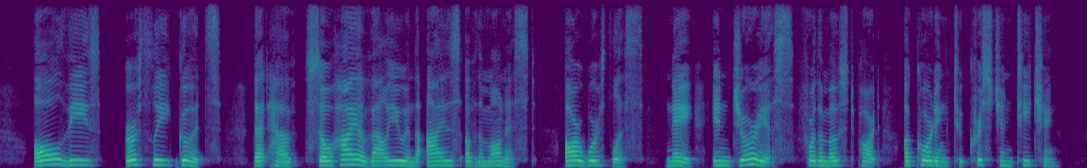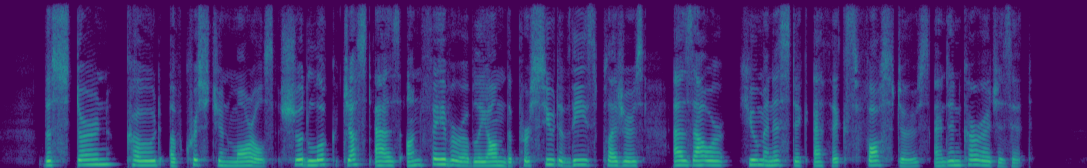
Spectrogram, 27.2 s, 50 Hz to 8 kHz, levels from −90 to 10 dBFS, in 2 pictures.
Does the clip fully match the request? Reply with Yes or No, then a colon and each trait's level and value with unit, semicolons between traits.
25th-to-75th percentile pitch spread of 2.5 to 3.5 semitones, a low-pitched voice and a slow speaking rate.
No: average, 3.0 semitones; high, 200 Hz; slow, 125 wpm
